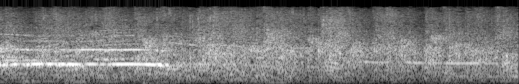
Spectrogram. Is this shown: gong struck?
no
